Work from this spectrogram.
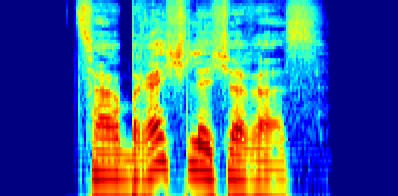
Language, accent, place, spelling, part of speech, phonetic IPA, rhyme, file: German, Germany, Berlin, zerbrechlicheres, adjective, [t͡sɛɐ̯ˈbʁɛçlɪçəʁəs], -ɛçlɪçəʁəs, De-zerbrechlicheres.ogg
- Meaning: strong/mixed nominative/accusative neuter singular comparative degree of zerbrechlich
